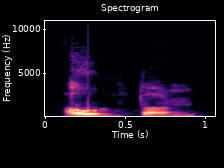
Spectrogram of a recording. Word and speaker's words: Oulton: googleen al doctor Carlos Oulton, así se escribe. Se escribe, pero se pronuncia sin la O.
